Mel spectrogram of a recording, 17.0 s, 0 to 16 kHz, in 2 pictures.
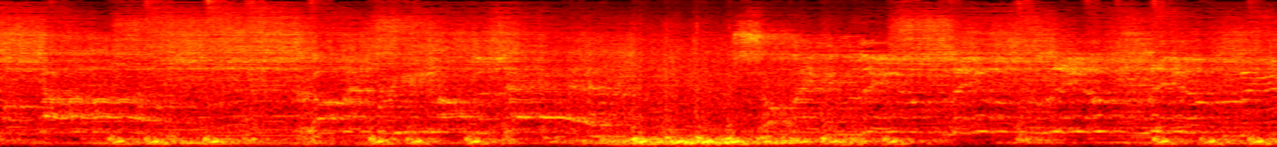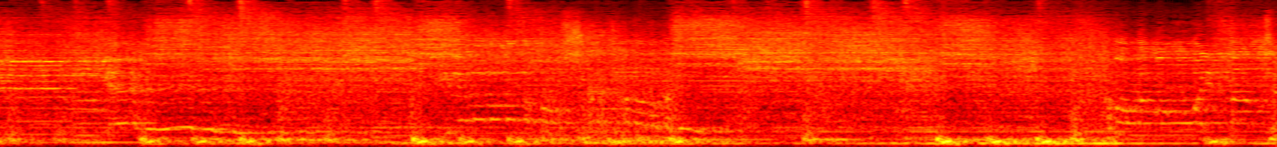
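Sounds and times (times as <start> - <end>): drum kit beat: 0.0 - 17.0
live band music: 0.0 - 17.0.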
